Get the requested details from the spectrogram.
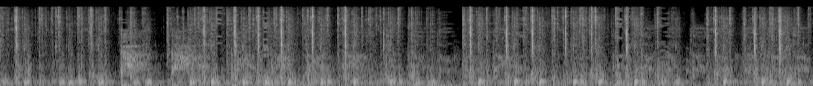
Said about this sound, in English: It's a typewriter. É uma máquina que writes através do typing.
